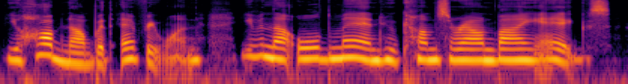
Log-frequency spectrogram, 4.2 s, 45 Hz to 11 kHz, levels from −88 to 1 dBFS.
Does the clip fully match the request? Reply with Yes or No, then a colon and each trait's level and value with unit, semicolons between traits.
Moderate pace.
Yes: average, 185 wpm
